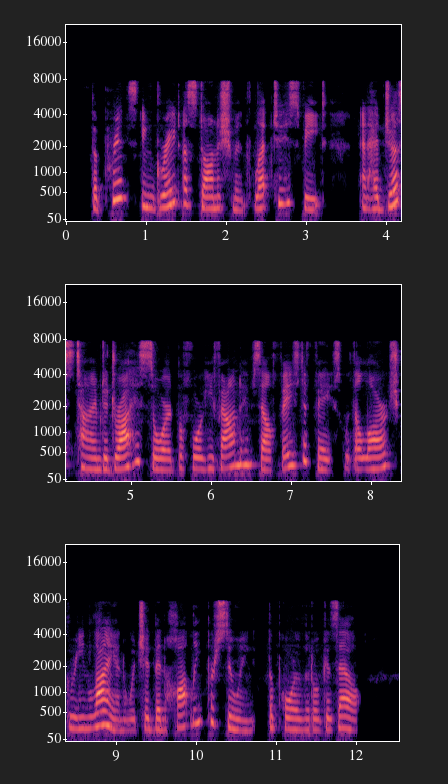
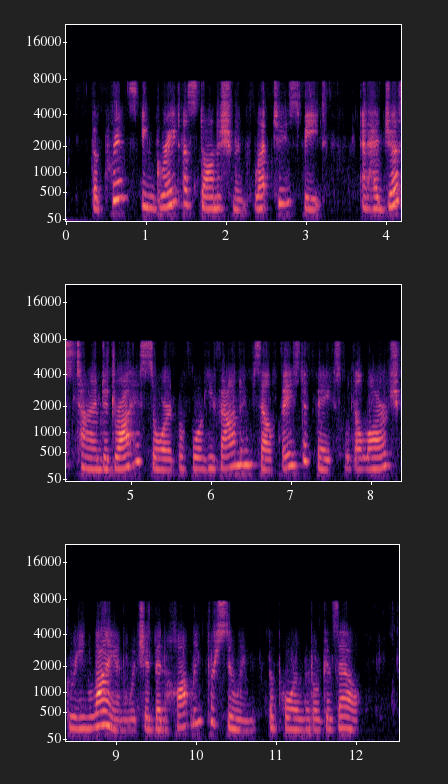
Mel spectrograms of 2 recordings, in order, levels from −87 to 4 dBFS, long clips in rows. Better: first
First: none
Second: noise reduction (neural separator model SepFormer DNS4)

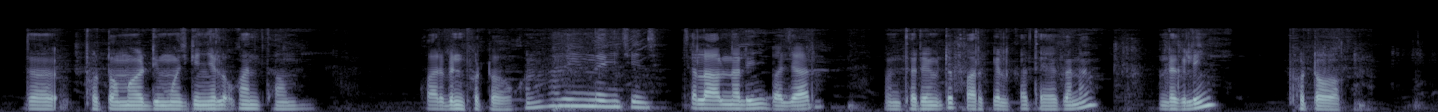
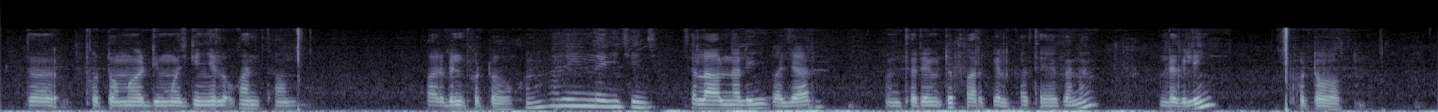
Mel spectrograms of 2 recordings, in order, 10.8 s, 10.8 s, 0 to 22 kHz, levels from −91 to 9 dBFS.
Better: first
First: none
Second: background sound (Fire); 1 dB above the speech // room echo; dies away in 0.3 s

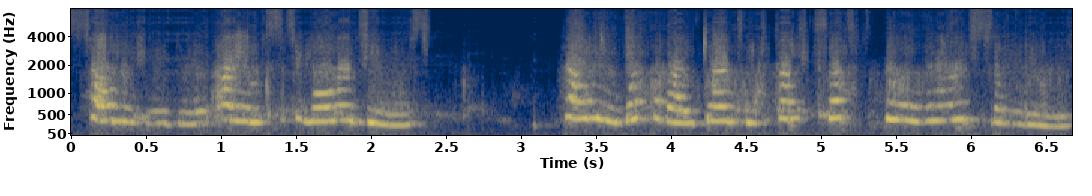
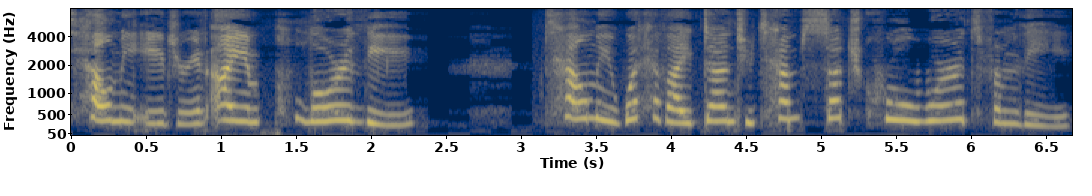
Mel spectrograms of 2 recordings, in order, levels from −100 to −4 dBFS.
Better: second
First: noise reduction (neural separator model SepFormer DNS4)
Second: none

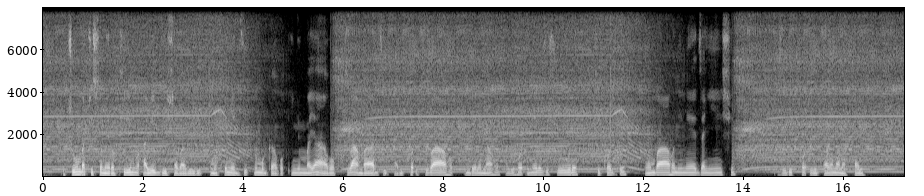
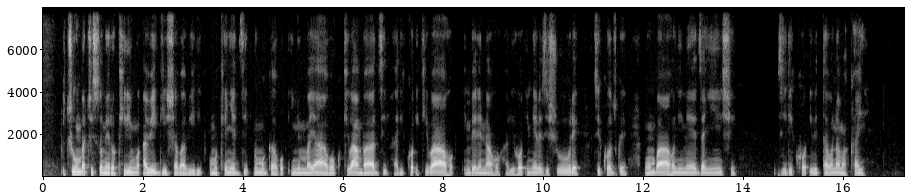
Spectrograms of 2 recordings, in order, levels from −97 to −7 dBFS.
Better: second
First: background sound (Domestic sounds, home sounds); 8 dB below the speech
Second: none

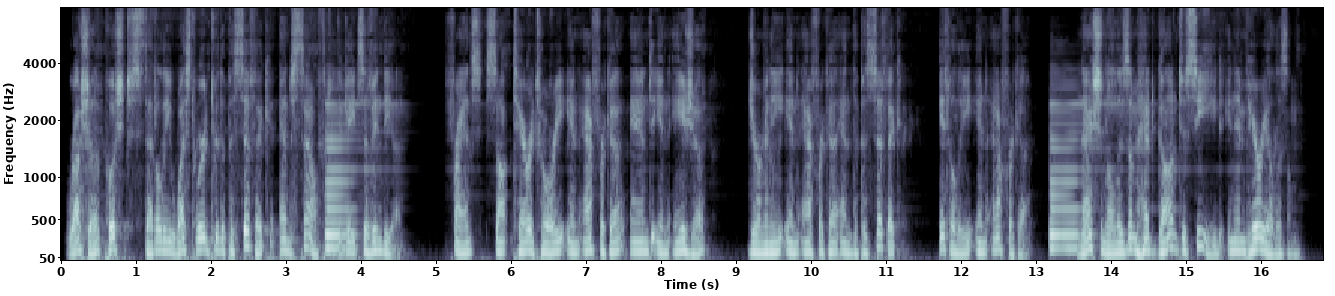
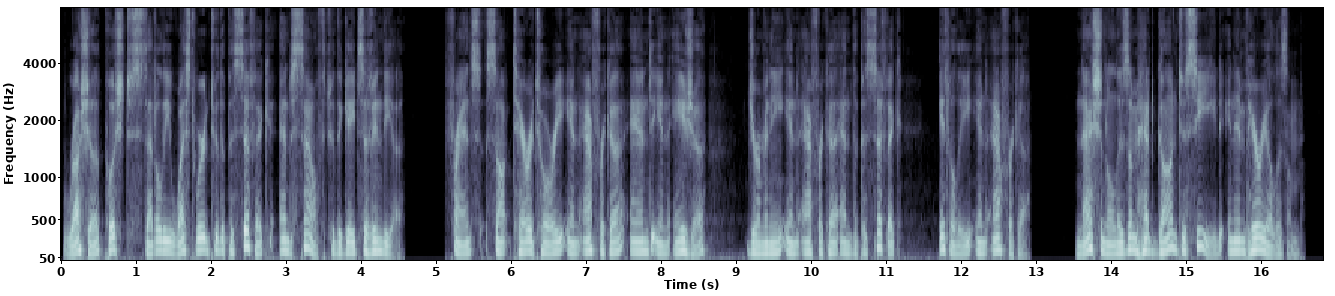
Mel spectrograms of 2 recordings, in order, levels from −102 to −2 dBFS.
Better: second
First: noise reduction (neural mask model DeepFilterNet 3)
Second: none

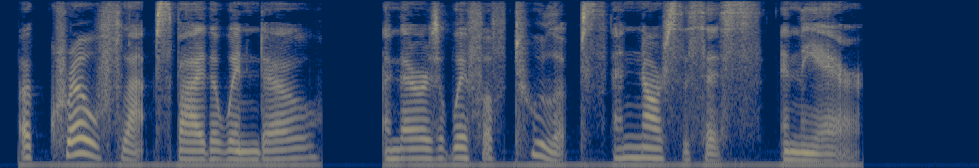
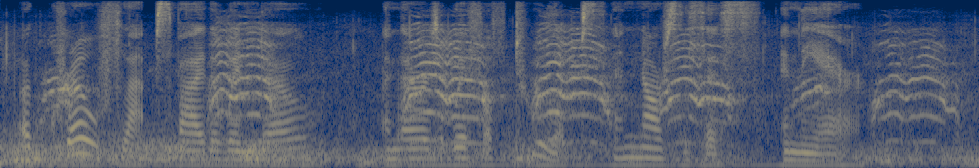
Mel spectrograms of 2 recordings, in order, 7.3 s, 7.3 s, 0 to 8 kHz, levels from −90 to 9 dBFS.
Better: first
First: none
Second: background sound (Thunderstorm); 1 dB below the speech

